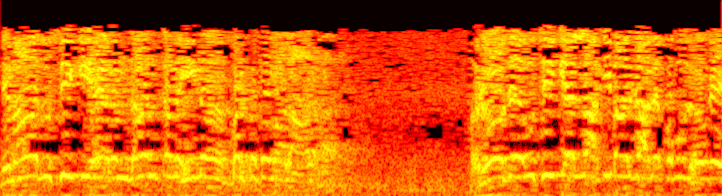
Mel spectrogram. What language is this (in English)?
Urdu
